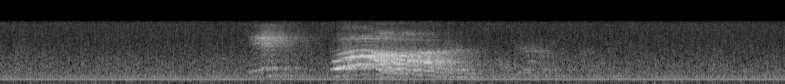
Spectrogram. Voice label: Ballroom Unexplained Female Voice (It's Fun) Amplified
